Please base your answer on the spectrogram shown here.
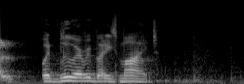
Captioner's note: in English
